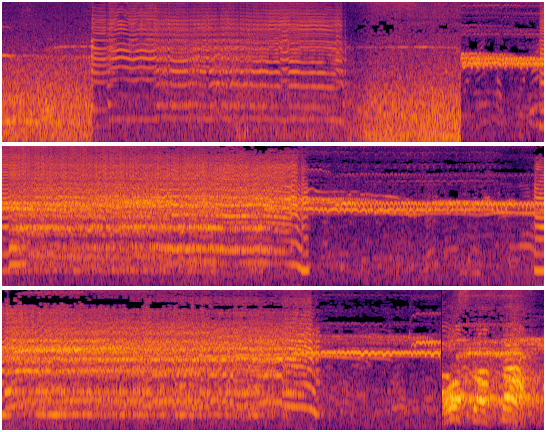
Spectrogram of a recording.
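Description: A large crowd sings together outdoors.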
